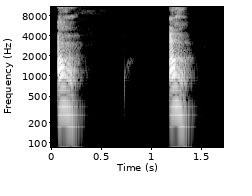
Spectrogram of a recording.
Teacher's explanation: The fourth tone has a sharp sudden fall from the fifth line to the first line. So it sounds actually sounds like a falling object which is hitting the bottom with a third.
